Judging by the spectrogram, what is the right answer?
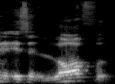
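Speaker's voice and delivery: ordinary talk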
